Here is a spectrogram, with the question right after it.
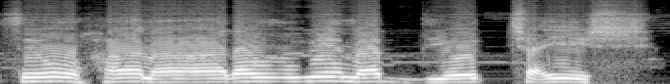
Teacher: ఇది ద్విత్వాక్షరము. విసర్గ ఉచ్చారణ ష బ్రాకెట్లో ఉన్న అక్షరమే తాళవ్య ష అంటే శంకరలో పలికే ష చెప్పాలి.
